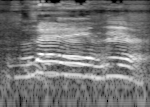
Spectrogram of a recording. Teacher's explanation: Yes, it's a voiced TH.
